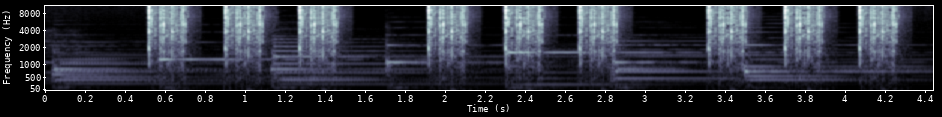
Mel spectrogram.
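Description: Camera shutter clicks as a photo is taken: nine sharp, bright bursts in an uneven rhythm, layered over steady sustained musical tones.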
